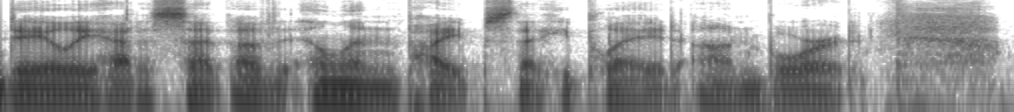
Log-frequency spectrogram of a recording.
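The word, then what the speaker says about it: uilleann pipes: YouTube pointed out that I I was saying Ulen pipes because that again that's what it looks like. Um but it's pronounced illen pipes. So Eugene Daly had a set of illen pipes that he played on board.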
